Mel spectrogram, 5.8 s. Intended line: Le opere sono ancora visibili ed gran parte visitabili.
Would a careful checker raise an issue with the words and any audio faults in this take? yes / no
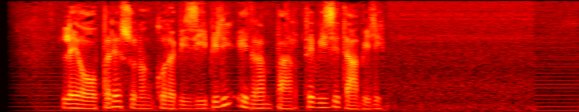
no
